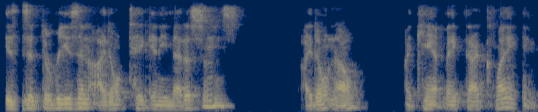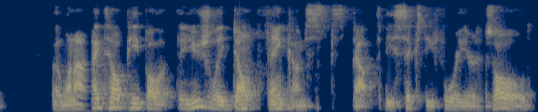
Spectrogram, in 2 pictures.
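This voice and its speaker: A man in his sixties, a retired surgeon, explaining a health product in plain, repetitive terms and clearing his throat often. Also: lowish voice, moderate pace. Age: 60s. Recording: dull lo-fi recording.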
